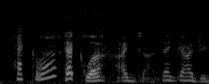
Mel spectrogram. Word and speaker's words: Hecla: was our campsite for the evening at the helica hekla hekla i thank god you're here to help correct my pronunciation stuff melody the heckler junction uh campsite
